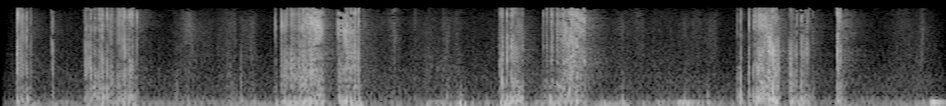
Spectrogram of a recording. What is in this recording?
some cloth being destroyed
